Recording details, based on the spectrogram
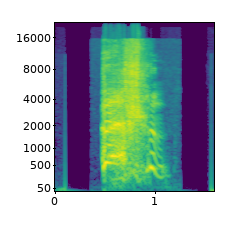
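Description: One loud sneeze, a sharp burst of breath with a short voiced tail, replayed from a game or cartoon character.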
